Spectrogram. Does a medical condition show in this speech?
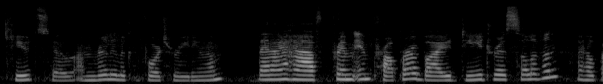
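No.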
